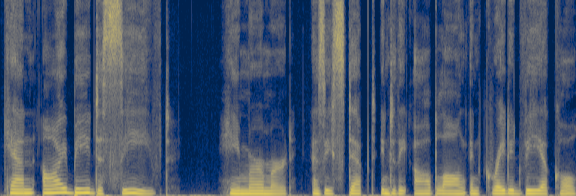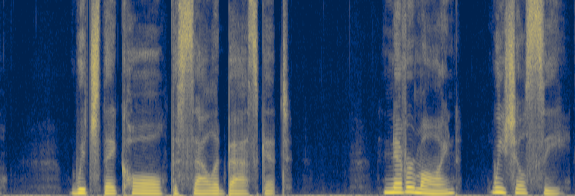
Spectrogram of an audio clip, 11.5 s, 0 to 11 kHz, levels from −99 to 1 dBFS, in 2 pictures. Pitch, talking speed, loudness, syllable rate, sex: 185 Hz, 135 wpm, -19 LUFS, 4.4 syllables/s, female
